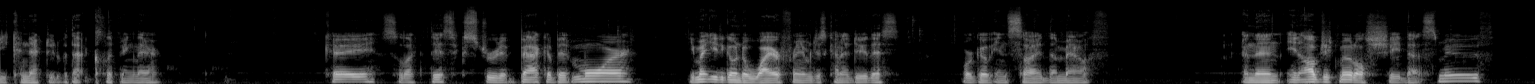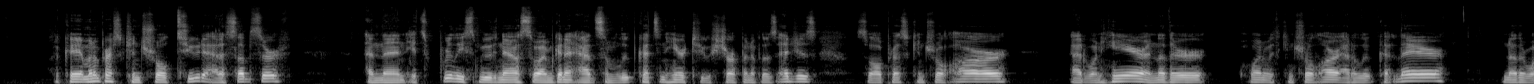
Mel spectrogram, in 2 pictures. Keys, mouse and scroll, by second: 0.8 middle click, 1.2 g, 1.7 r, 2.0-3.1 middle drag, 3.1 right click, 3.3 middle click, 3.6 r, 3.8 g, 4.2 middle click, 4.5 e, 5.2 middle click, 5.5 g, 6.0 z, 6.2 scroll down 1, 6.3-7.3 middle drag, 7.3-9.0 typing, 8.5 middle click, 9.2 middle click, 9.7 scroll up 2, 9.9 middle click, 10.7 r, 11.0 g, 11.5-12.9 middle drag, 12.9 w, 13.1 middle click, 13.3-13.8 scroll down 8, 13.8 a, 14.0 middle click, 14.2-14.7 scroll up 5, 14.9 right click, 15.0 middle click, 15.4 g, 16.8 ctrl+2, 17.2 middle click, 17.5 scroll up 2, 17.8-19.2 middle drag, 19.2 Tab, 19.3 middle click, 19.7-20.2 scroll up 2, 19.7 middle click, 21.2 middle click, 22.1-22.5 scroll up 1, 22.5 middle click, 22.8 scroll up 1, 22.9-24.1 middle drag, 24.1 ctrl+r, 26.2 ctrl+r, 28.2 middle click, 28.7 scroll down 2, 28.9 middle click, 29.6 scroll up 1, 29.9 ctrl+r.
